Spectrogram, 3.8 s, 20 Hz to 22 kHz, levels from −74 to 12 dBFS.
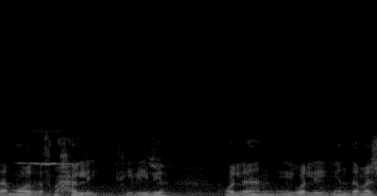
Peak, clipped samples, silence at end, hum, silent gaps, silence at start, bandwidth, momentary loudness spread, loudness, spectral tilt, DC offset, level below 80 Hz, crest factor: -20 dBFS; under 0.1%; 0 s; none; none; 0 s; 7.8 kHz; 12 LU; -37 LUFS; -6.5 dB/octave; under 0.1%; -72 dBFS; 16 dB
